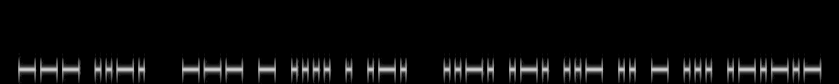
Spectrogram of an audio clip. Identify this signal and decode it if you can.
Morse code, heard as a keyed tone, about 22 wpm, 700 Hz. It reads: OF OTHER FRUITS.
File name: practice / 22wpm / Sentences with 7-Word Phrases - 22wpm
